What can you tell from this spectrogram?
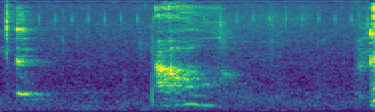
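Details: Single abrupt, voiced hiccup with a brief breathy sound before it, in a quiet room, during a very painful bout of persistent hiccups that a companion tries to stop by having her sing the alphabet.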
